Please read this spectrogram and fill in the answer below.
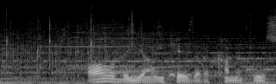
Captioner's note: audience applauding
